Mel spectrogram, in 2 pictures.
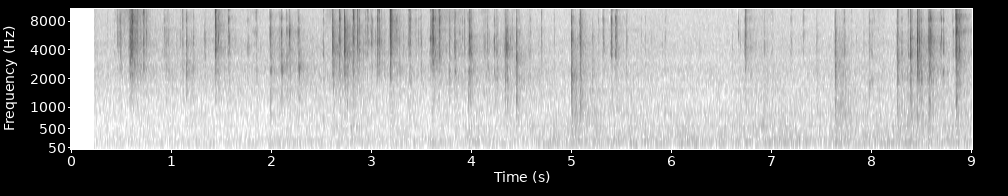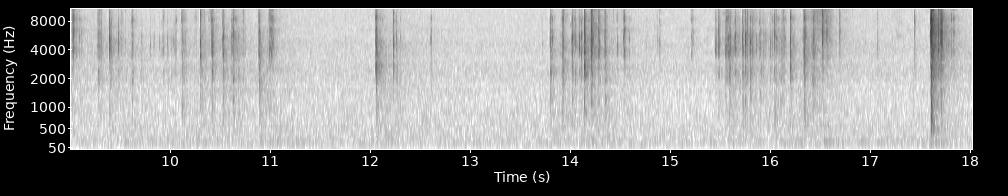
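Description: Faint computer keyboard typing in short runs of keystrokes with pauses between, ending in one sharper, louder key strike near the end.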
